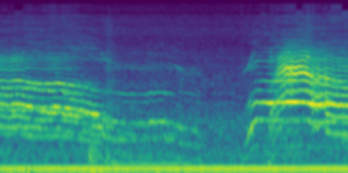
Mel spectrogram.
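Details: During mating season, a cat holds a long level yowl that slowly fades, then a second wail rises sharply and wavers near the end; steady low hum throughout.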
